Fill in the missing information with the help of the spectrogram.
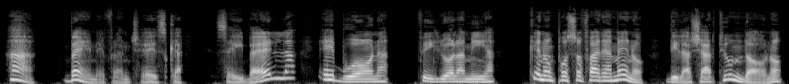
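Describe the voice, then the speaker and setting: A man voicing a gentle fairy disguised as an old woman in a storybook reading, calm and unhurried. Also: mid-range voice, no echo, studio quality. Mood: kind.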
